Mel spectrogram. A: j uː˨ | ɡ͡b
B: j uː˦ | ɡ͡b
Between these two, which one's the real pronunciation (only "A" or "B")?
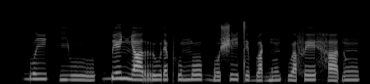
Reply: A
